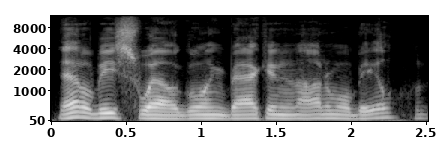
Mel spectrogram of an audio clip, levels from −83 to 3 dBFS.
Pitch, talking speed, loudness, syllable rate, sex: 125 Hz, 190 wpm, -16 LUFS, 5.3 syllables/s, male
